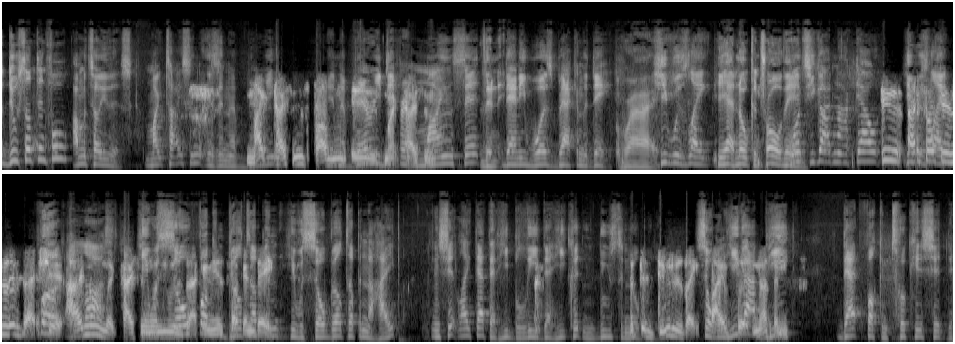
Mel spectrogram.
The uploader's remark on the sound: phone call 2 Phoenix Arizona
